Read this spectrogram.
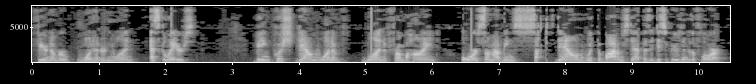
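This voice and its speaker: A woman's voice: medium pitch, normal speed, breathy edge, lightly acted. A woman voicing an anxious, bookish girl who is guarded and self-critical in a storybook reading. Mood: anxious, brooding.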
